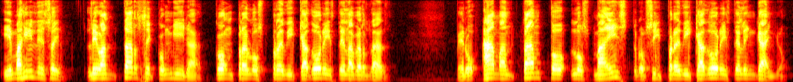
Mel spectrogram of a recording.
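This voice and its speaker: A man preaching a sermon as pastor, slow and deliberate, with emphatic repetition. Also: on the high side, clean tone, dry recording, studio quality.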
